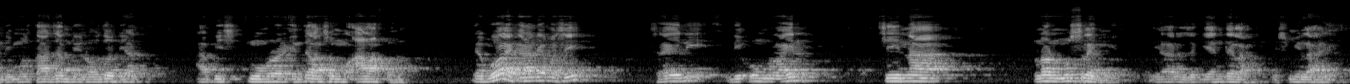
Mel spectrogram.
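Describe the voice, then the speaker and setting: A man preaching in a big mosque hall, his voice sitting high and ringing in a long, heavy echo. He switches between lively talk, acted-out quotes and chanted Arabic verses, with a faint hum behind him. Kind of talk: mosque sermon.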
